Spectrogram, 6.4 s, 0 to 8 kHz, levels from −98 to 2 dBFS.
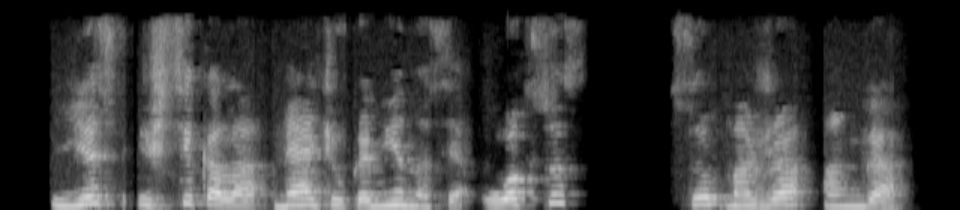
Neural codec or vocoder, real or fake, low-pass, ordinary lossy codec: none; real; 7.2 kHz; AAC, 32 kbps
